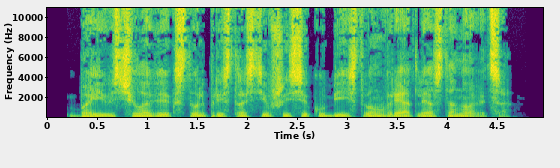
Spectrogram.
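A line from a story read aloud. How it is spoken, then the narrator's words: Even, level voice. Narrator (Russian): ровным голосом ответил я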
